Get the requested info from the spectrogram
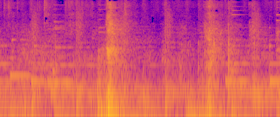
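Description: A dog gives two short play barks, about a second and a half apart, while wrestling with another dog. Light, cheerful background music plays throughout.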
